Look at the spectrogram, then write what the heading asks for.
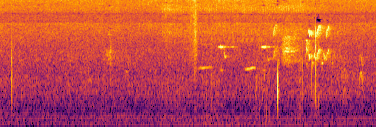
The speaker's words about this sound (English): Very short song sparrow song.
